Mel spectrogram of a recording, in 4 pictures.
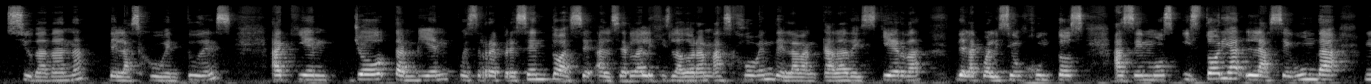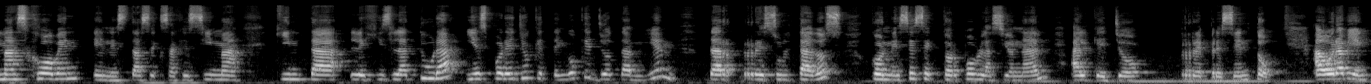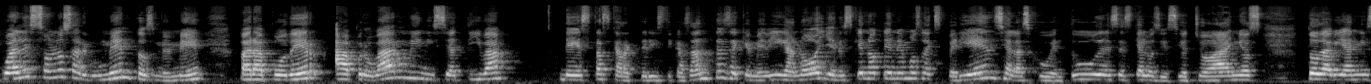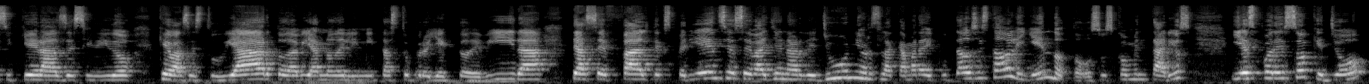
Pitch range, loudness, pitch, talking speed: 205-255 Hz, -19 LUFS, 225 Hz, 145 wpm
